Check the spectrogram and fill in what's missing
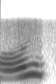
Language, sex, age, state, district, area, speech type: Santali, female, 30-45, West Bengal, Bankura, rural, conversation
